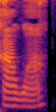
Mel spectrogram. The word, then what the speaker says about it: Hawa: Okay, so her name is written H, A, W, A. That is Xawa in our ever modern Latin alphabet. And it is pronounced Hawa, Hawa. All right.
